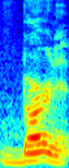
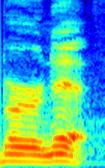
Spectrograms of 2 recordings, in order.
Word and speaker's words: Burnet: Yep, that's what they'll tell you because it's pronounced burn it, not Burnett.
